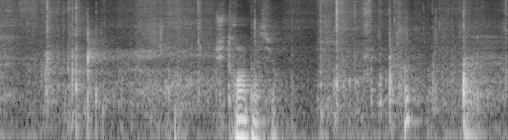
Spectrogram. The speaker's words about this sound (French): On va le déballer ensemble. Hop, le carton est juste devant moi. J'avais déjà évidemment enlevé le scotch pour t'éviter tout un tas de bruits inutiles.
